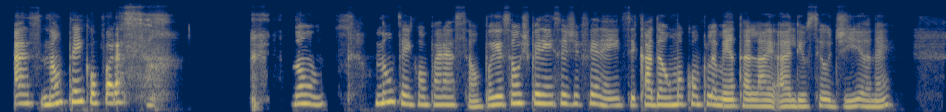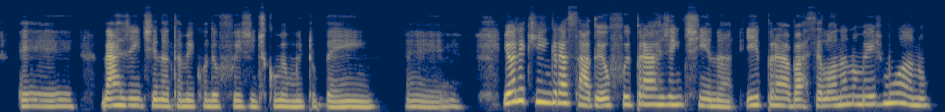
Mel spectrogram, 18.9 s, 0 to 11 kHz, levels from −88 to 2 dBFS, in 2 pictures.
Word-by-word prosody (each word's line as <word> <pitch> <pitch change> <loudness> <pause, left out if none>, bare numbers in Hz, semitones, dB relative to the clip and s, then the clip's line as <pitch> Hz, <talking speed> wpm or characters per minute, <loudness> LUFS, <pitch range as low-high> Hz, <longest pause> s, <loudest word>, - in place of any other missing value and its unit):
Assi 265 -3 +3
não 240 +5 +5
tem 320 +1 +5
comparação. 280 0 +2 1.4
Não, 245 -1 +1 0.5
não 285 +4 +4
tem 260 -5 0
comparação, 230 -6 -1
porque 220 +5 +4
são 270 +3 +3
experiências 265 -1 +2
diferentes 230 -5 -2
e 215 - +1
cada 230 0 +3
uma 235 +2 +2
complementa 220 -7 +1
ala 185 -1 +2 0.2
ali 180 +1 +1
o 175 - -3
seu 190 +2 -2
dia, 175 +1 -2
né. 185 +7 -2 0.7
Eh, 180 0 -4 0.3
na 200 0 +5
Argentina 200 -3 -1
também 180 -1 -2
quando 175 0 -4
eu 175 - 0
fui 175 0 -6
a - - -3
gente 170 -1 -6
comeu 180 -1 -2
muito 170 +1 -3
bem, 165 -2 -2 0.3
eh, 170 0 -6 0.4
e 275 - +8
olha 335 +3 +6
que 315 - +2
engraçado 275 -8 +2
eu 200 +1 +3
fui 230 +2 -3
para 235 +1 +1
a - - +4
Argentina 220 -7 -2
e 220 +3 0
para 215 -2 -1
Barcelona 200 +3 -2
no 245 0 -4
mesmo 240 +3 0
ano. 220 -6 -1
215 Hz, 160 wpm, -22 LUFS, 180-245 Hz, 1.4 s, e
